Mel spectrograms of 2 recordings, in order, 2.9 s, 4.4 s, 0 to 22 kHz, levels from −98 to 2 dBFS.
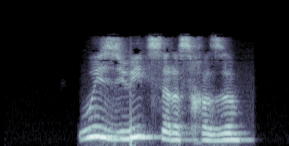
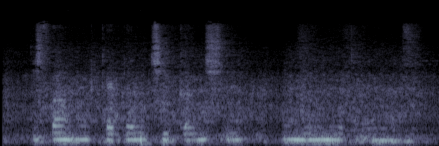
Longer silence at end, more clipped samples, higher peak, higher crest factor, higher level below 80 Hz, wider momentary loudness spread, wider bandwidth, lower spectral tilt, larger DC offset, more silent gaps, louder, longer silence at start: first, 0.35 s vs 0.05 s; neither; first, -2 dBFS vs -24 dBFS; about the same, 14 dB vs 16 dB; first, -46 dBFS vs -66 dBFS; second, 7 LU vs 11 LU; second, 8.2 kHz vs 11.5 kHz; second, -4.5 dB/octave vs -6.5 dB/octave; neither; neither; first, -15 LUFS vs -42 LUFS; first, 0.8 s vs 0.05 s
